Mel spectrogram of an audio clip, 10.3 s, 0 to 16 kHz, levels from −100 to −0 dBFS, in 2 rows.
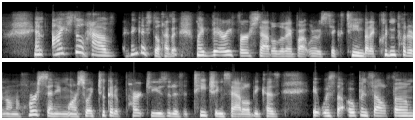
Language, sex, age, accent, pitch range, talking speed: English, female, 50-69, American, 175-225 Hz, 285 wpm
